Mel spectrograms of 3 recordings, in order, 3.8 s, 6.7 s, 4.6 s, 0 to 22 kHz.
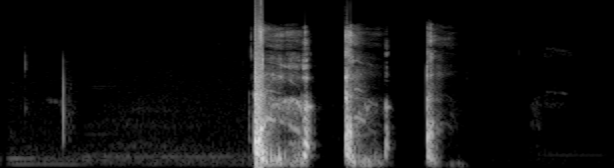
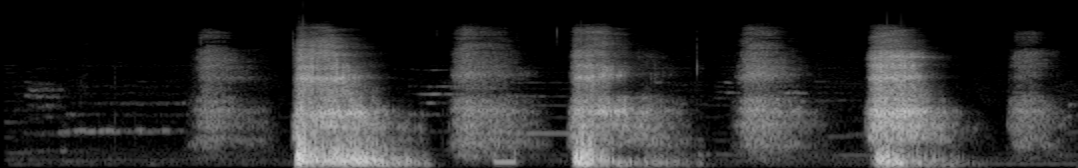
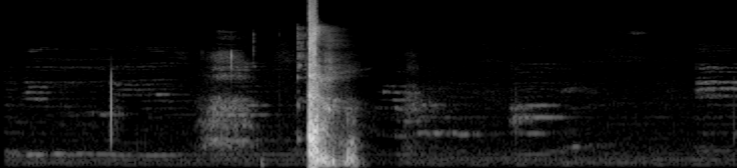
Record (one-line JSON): {"three_cough_length": "3.8 s", "three_cough_amplitude": 32768, "three_cough_signal_mean_std_ratio": 0.21, "exhalation_length": "6.7 s", "exhalation_amplitude": 32768, "exhalation_signal_mean_std_ratio": 0.41, "cough_length": "4.6 s", "cough_amplitude": 32768, "cough_signal_mean_std_ratio": 0.15, "survey_phase": "beta (2021-08-13 to 2022-03-07)", "age": "18-44", "gender": "Female", "wearing_mask": "No", "symptom_cough_any": true, "symptom_new_continuous_cough": true, "symptom_runny_or_blocked_nose": true, "symptom_shortness_of_breath": true, "symptom_headache": true, "symptom_onset": "2 days", "smoker_status": "Current smoker (1 to 10 cigarettes per day)", "respiratory_condition_asthma": false, "respiratory_condition_other": false, "recruitment_source": "REACT", "submission_delay": "1 day", "covid_test_result": "Negative", "covid_test_method": "RT-qPCR", "influenza_a_test_result": "Negative", "influenza_b_test_result": "Negative"}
